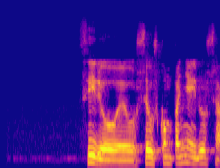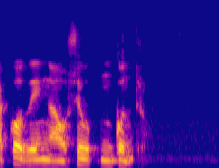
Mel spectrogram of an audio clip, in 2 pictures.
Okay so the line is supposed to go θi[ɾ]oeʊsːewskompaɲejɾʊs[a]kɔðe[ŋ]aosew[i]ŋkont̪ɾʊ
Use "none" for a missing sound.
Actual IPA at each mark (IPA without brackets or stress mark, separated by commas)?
ɾ, a, ŋ, e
